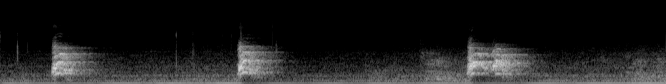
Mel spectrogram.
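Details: Play barking from Mongo, an 8-week-old Belgian Malinois puppy, romping with two other dogs, Brees and Zuzu: three sharp, harsh barks spaced about two seconds apart, each a short bright burst over a steady low hum.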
